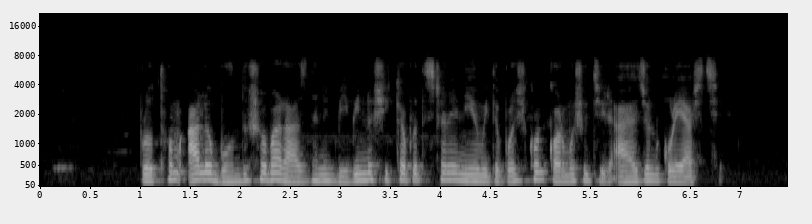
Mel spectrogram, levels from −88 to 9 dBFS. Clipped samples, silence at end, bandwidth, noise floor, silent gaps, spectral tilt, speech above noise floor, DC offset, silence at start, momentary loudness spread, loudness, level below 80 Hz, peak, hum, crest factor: under 0.1%; 0.7 s; 7.6 kHz; -78 dBFS; none; -7.5 dB/octave; 48 dB; under 0.1%; 0.2 s; 6 LU; -32 LUFS; -68 dBFS; -12 dBFS; none; 20 dB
